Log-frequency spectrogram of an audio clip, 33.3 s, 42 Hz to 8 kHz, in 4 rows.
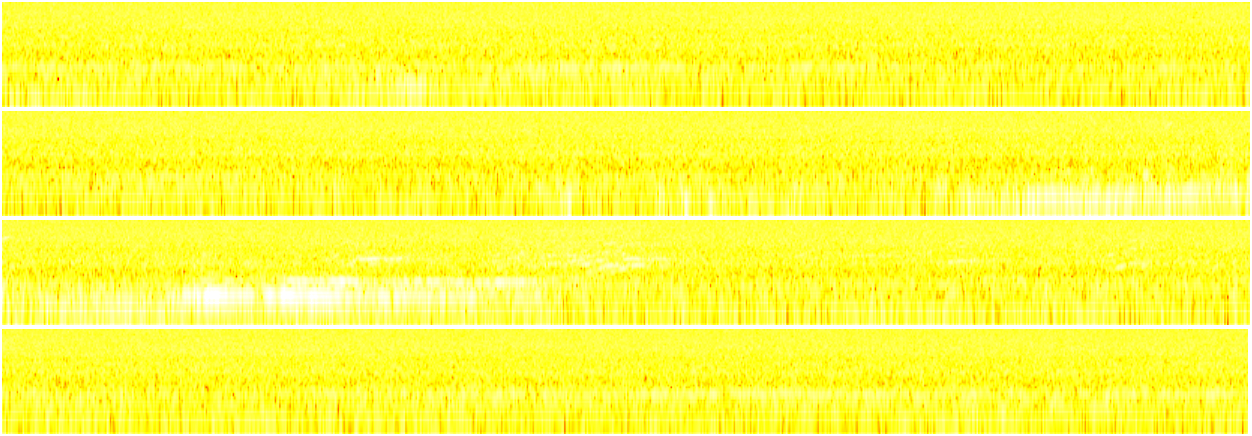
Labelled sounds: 17.8	19.1	humpback whale, 0.19 to 0.40 kHz
20.6	21.0	humpback whale, 0.56 to 0.87 kHz

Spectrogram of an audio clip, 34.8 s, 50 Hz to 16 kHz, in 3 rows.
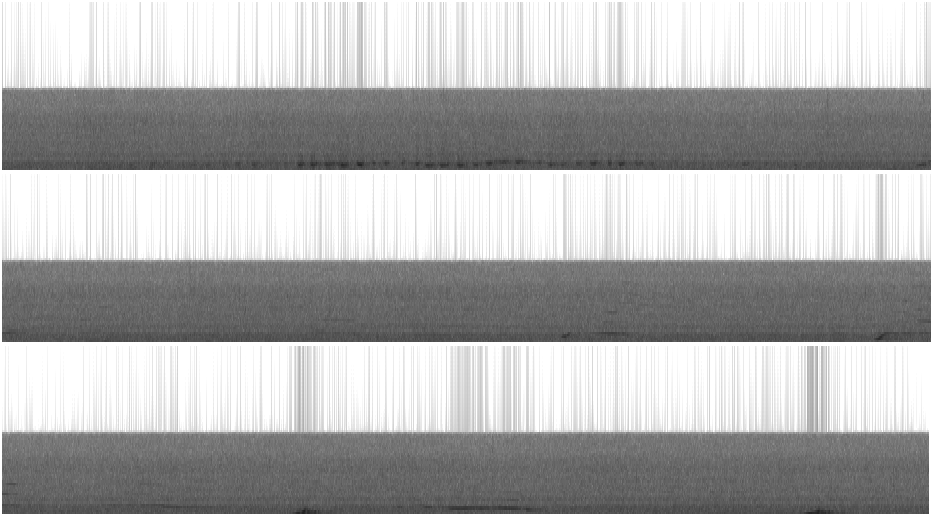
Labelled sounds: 6.0	6.4	humpback whale, 0.78 to 1.2 kHz
11.6	12.9	humpback whale, 0.91 to 1.2 kHz
15.6	15.9	humpback whale, 2.1 to 2.2 kHz
17.1	17.4	humpback whale, 1.6 to 1.7 kHz
19.0	19.5	humpback whale, 0.91 to 1.1 kHz
22.6	23.4	humpback whale, 0.78 to 2.2 kHz
24.9	25.6	humpback whale, 0.78 to 3.1 kHz
28.7	29.3	humpback whale, 0.78 to 0.81 kHz

